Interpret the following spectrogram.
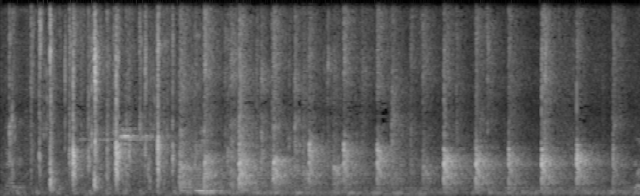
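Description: A small group of people clapping, with many uneven claps several times a second, and voices talking underneath.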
